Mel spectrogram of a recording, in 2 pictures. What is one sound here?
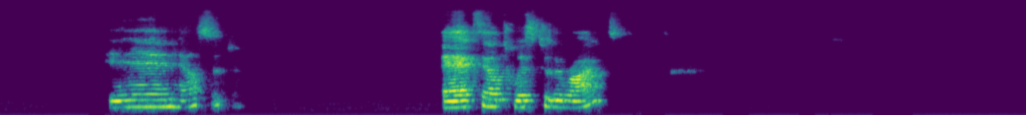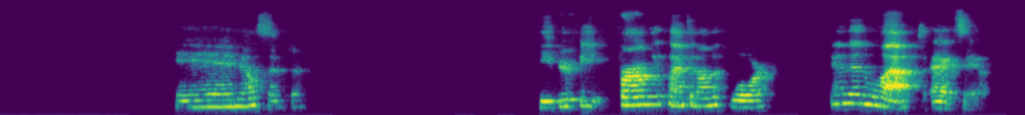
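A young woman speaks calmly in short phrases with pauses.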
